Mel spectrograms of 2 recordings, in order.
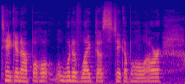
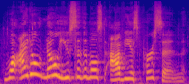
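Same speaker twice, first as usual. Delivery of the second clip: defensive protest; 8 semitones higher, 6 dB louder than usual. Real, not acted. Defending wrong guess.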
